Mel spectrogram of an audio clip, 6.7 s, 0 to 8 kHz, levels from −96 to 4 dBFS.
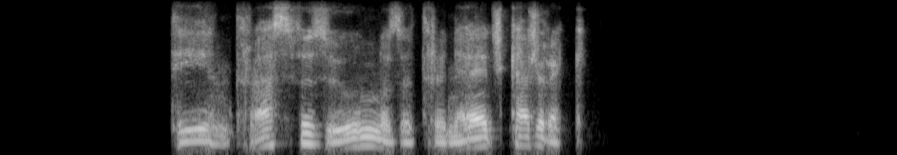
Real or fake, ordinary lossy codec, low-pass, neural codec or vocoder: fake; Opus, 16 kbps; 7.2 kHz; vocoder, 44.1 kHz, 128 mel bands, Pupu-Vocoder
